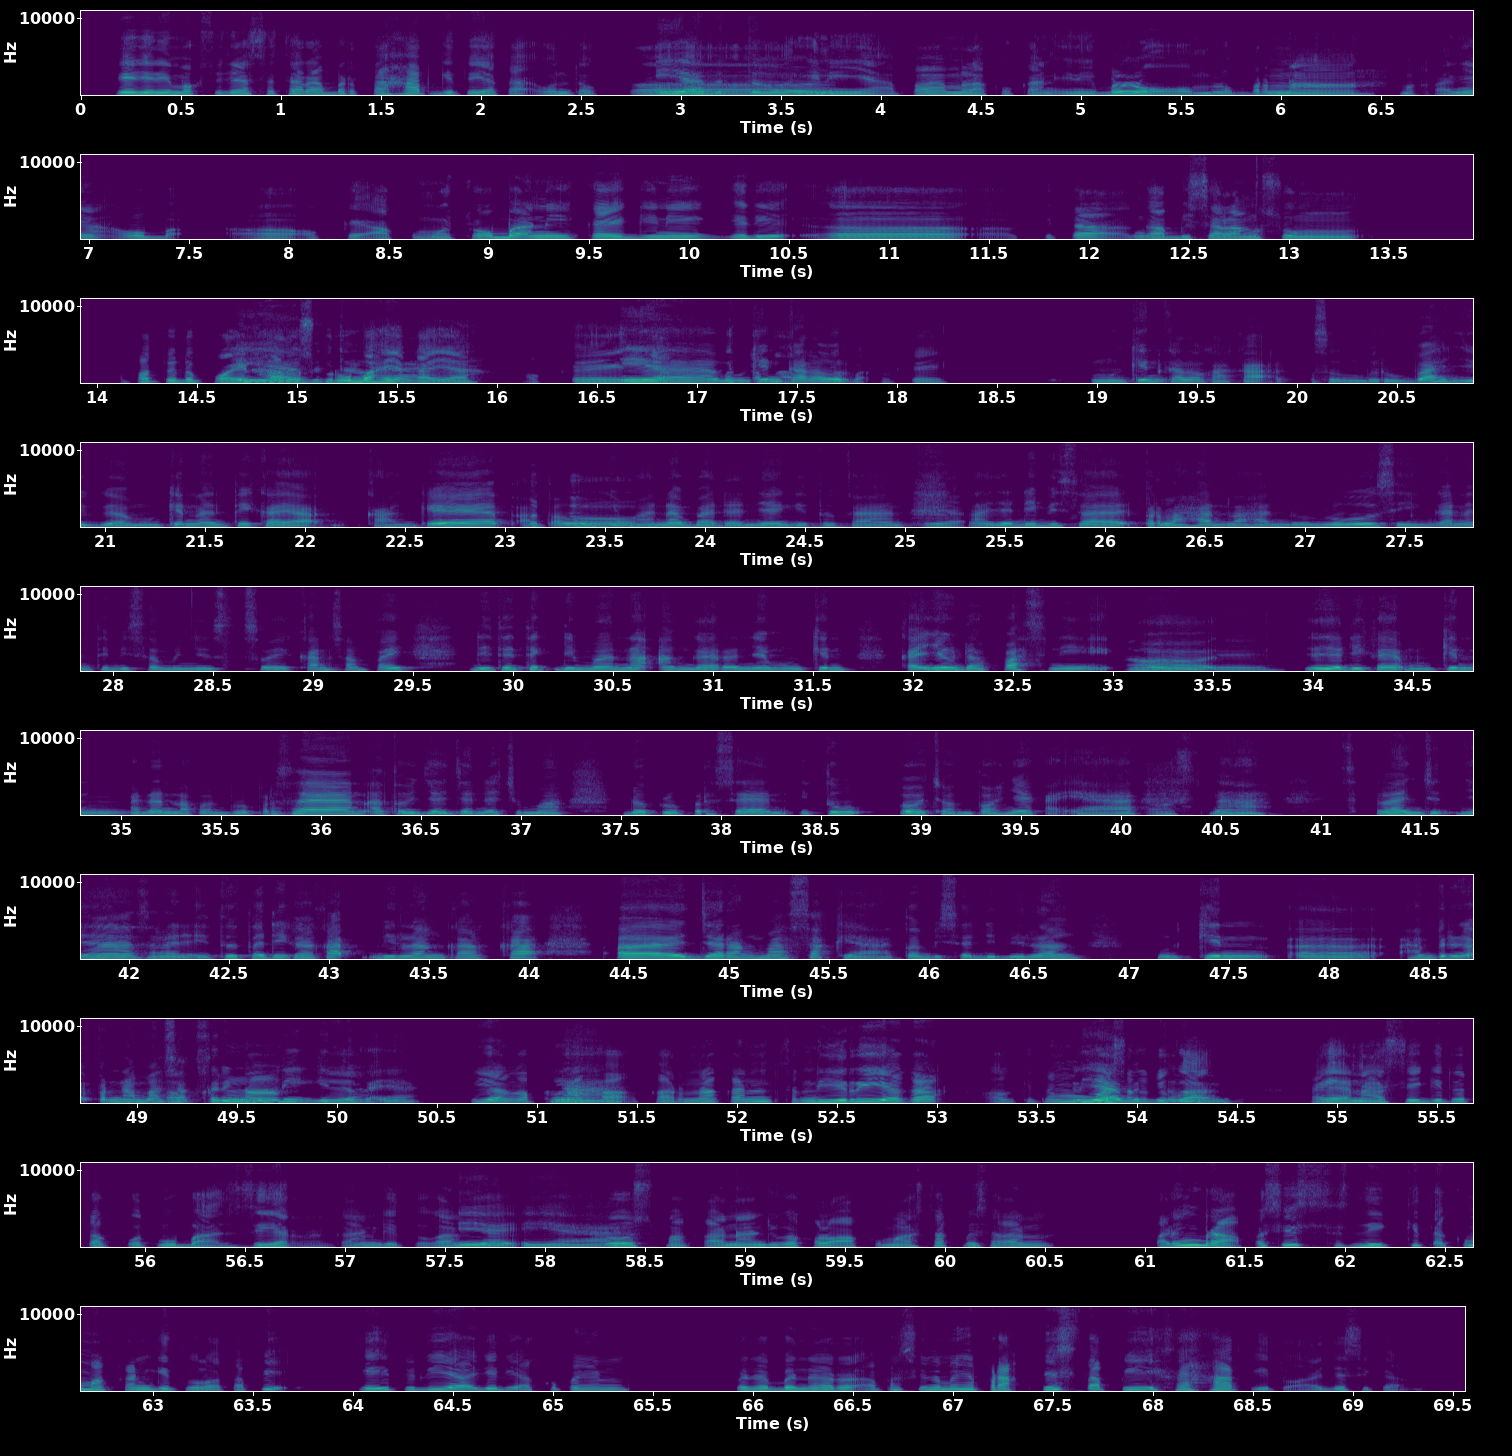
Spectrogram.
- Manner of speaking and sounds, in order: in English: "to the point"
- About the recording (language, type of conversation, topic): Indonesian, advice, Bagaimana cara makan sehat dengan anggaran belanja yang terbatas?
